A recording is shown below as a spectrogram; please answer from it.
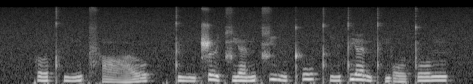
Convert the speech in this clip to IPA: k ɤ˧˥ t̪ʰ i˧˥ ŋ t͡sʰ ɑ˨˩˦ ʊ̯ | t̪ i˨˩ ŋ ʈ͡ʂ ɻ̩˥˩ t͡ɕ j ɛ˧˥ n t͡ɕ i˥˩ ŋ t̪ʰ u˥ t̪ʰ i˧˥ t̪ j ɛ˥˩ n t̪ʰ j o˨˩ ʊ̯ t̪ ʊ˥ ŋ

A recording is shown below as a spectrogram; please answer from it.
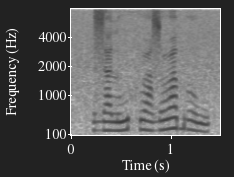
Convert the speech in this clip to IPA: z a l u h u ɐ̯ zˤ u ɐ̯ b ɤ w

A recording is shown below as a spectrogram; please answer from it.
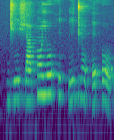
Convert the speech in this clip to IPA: d͡ʒ i˧ ʃ a˧ k ɔ̃˦ j o˦ h i˦˨ k͡p i˨˦ d͡ʒ ũ˦˨ h e˨˦ h o˦˨

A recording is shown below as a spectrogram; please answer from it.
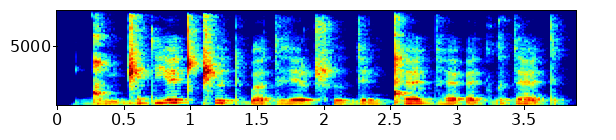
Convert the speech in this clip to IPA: ɡ͡ǃ ə˨ ŋ ɡ͡ǁ ə˦ t j e˦ t ǁʰ ɨ˦ t ɓ ɜ˨ t ɣ e˧ ʈ͡ʂʰ ɨ˨ ɡ e˨ ŋ ǃʰ ɛ˧ l dʱ ɛ˨ ʔ ɛ˨ t ɡ ə˦ t ɛ˦˨ t

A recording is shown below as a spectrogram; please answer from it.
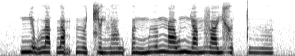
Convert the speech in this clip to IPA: ɲ ɛ̰˧˨ w l a˨˩ t̚ l a̰˧˨ m ʔ ɨ˧˩ ə̯ t͡ɕ ə˧˩ j l a̤˨˩ w ʔ ə˧˩ n m ɨ˨˦ ə̯ ŋ a˨˦ w ɲ a˨˦ m v a˨˦ j ɣ ə˨˩ t̚ t̪ ɨ̤˨˩ ə̯

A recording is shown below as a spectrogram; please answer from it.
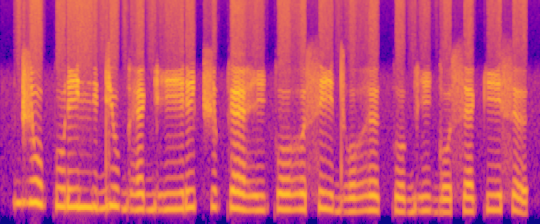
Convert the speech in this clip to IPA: d͡ʒ o k u ɾ i nʲ ɘ dʲ u ɡʱ ɛ ɡʱ i ɾ i t͡ʃ ʊ k ɛ ɦ i k o ɦ ʊ s i dʱ o ɦ ɘ k ʊ ɡʱ i ɡ o s ɛ k i s ɘ

